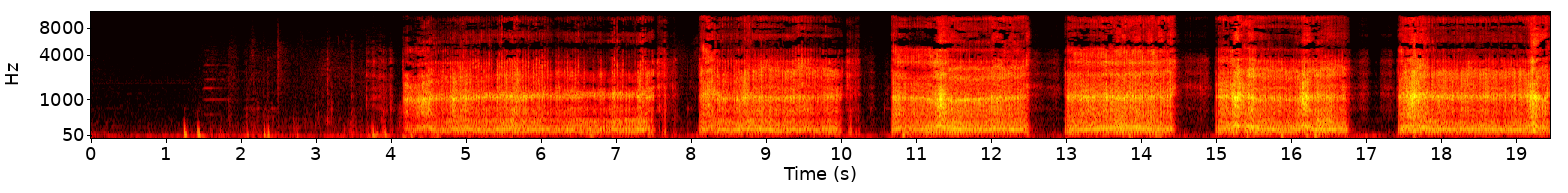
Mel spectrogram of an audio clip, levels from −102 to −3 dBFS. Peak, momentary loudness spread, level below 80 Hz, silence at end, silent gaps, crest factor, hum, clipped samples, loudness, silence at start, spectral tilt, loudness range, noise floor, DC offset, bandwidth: -10 dBFS; 13 LU; -64 dBFS; 0 s; none; 26 dB; none; under 0.1%; -35 LUFS; 1.25 s; -4.5 dB/octave; 7 LU; -76 dBFS; under 0.1%; 11.5 kHz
